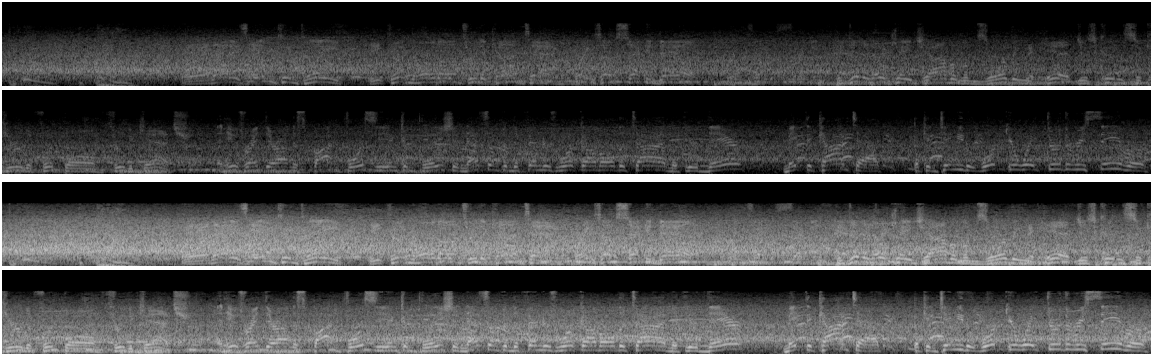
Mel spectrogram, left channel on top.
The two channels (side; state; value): left; quieter; 17.5 dB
